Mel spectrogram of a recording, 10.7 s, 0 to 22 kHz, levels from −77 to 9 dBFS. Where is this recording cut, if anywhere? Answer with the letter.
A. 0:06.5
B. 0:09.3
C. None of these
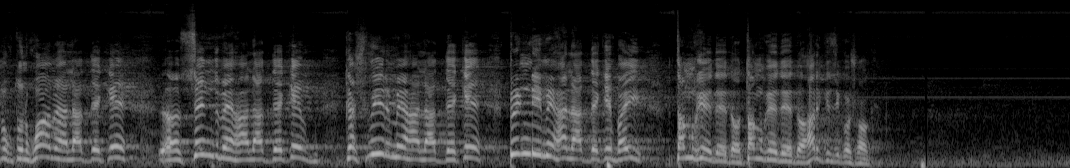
B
